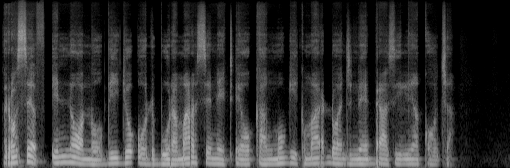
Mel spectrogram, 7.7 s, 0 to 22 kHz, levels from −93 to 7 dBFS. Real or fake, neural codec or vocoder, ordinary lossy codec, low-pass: fake; codec, 44.1 kHz, 2.6 kbps, DAC; none; none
